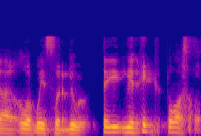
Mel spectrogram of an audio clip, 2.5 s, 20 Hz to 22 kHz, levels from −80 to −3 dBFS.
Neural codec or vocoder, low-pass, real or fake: codec, 16 kHz, 0.5 kbps, FreqCodec, larger model; 7.2 kHz; fake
